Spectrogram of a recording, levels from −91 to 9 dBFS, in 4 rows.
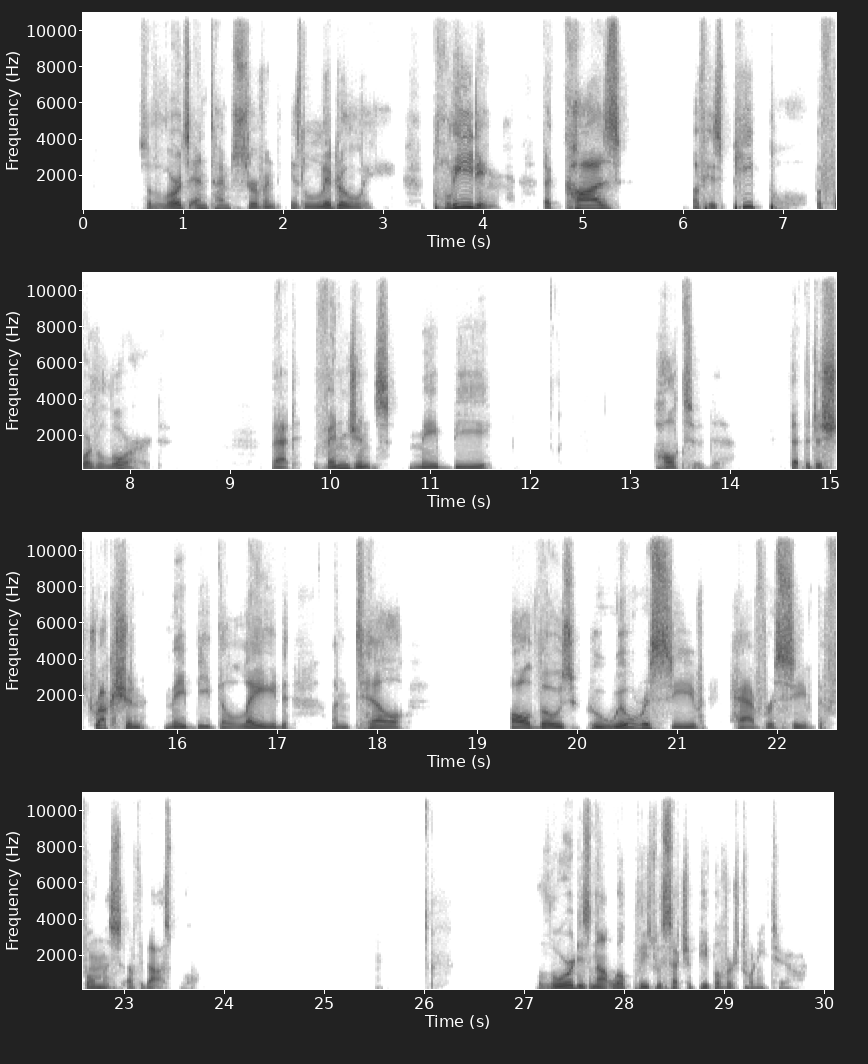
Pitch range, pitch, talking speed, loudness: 110-140 Hz, 125 Hz, 105 wpm, -25 LUFS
